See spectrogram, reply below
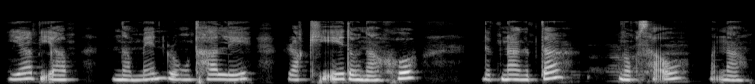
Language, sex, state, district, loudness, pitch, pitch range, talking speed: Garo, female, Meghalaya, South Garo Hills, -17 LUFS, 230 Hz, 215-265 Hz, 80 wpm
